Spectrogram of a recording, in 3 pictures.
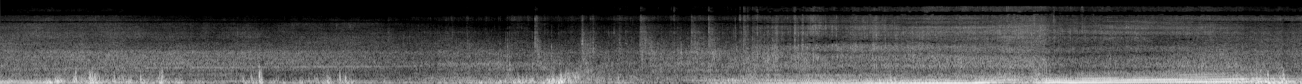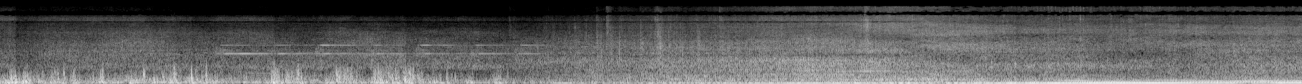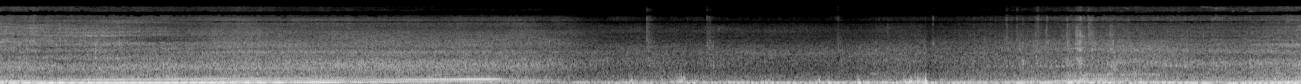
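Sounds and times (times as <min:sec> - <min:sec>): car accelerating past: 0:07.1 - 0:13.3, 0:20.0 - 0:31.8, 0:36.0 - 0:39.0.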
